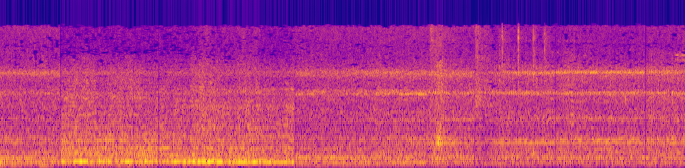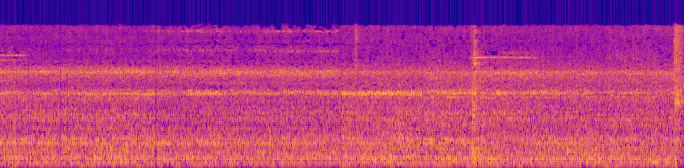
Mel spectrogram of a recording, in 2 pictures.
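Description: Dough sheeting machine in a noodle factory running, its steel rollers and gears giving a steady mechanical rattle with a high whine over it. A low hum sounds for the first few seconds, and there are a few sharp knocks.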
